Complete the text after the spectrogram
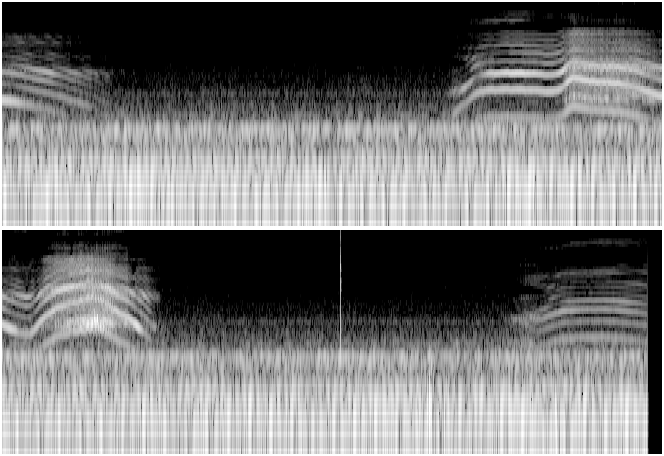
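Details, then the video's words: Lynx screaming in mating season by the Mackenzie Valley Winter road: several warbling, wavering wails that climb and fall, some overlapping, over constant loud vehicle engine hum, with one sharp click midway. "Lynx Screaming during mating season"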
